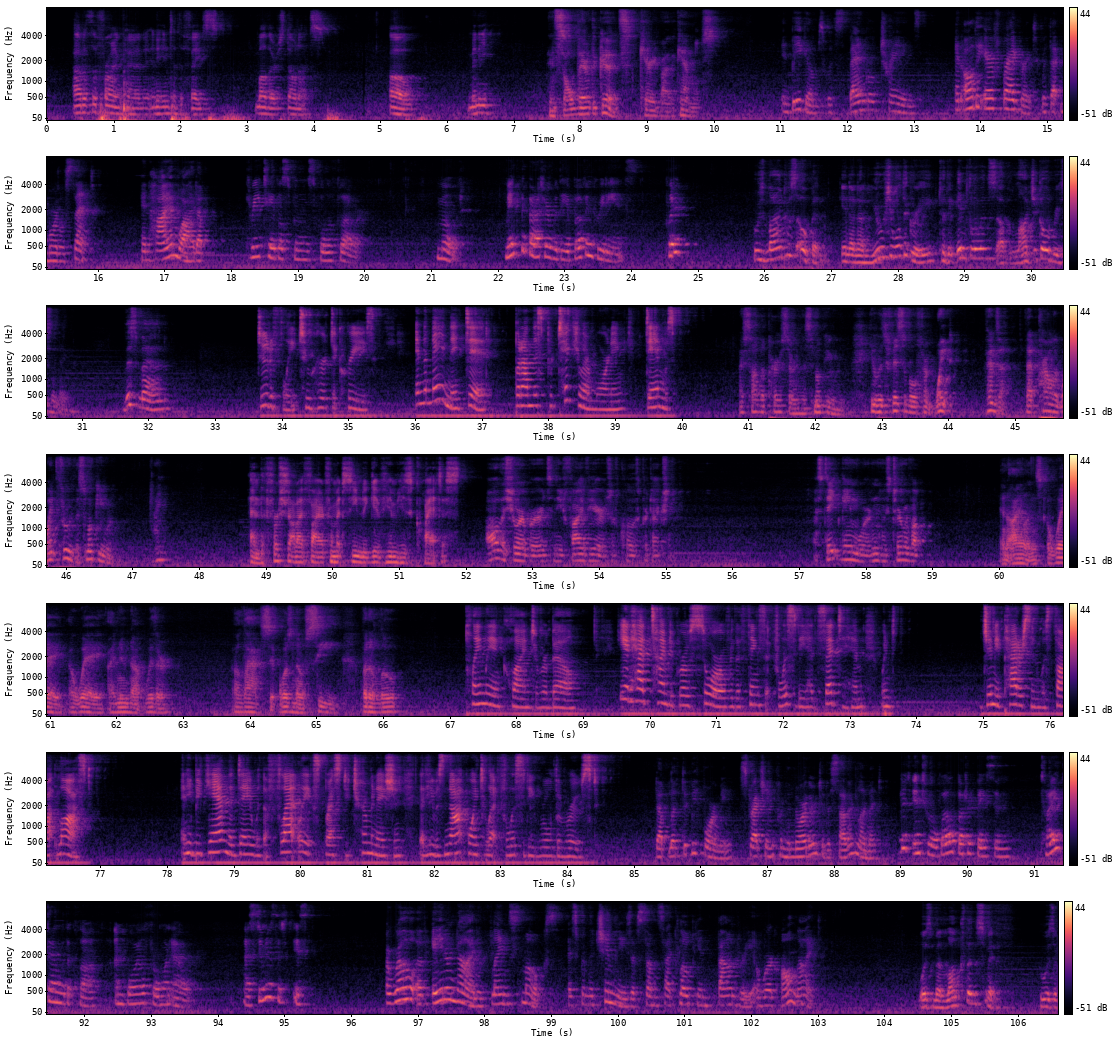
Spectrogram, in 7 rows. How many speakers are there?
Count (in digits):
10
